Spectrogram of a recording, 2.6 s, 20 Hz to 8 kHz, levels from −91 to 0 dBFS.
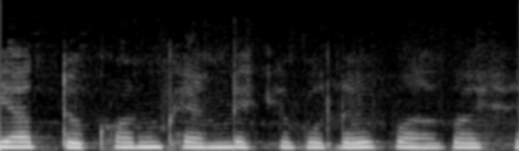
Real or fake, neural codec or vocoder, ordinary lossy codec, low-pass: fake; codec, 16 kHz, 2 kbps, FunCodec, trained on Chinese and English, 25 frames a second; none; 7.2 kHz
